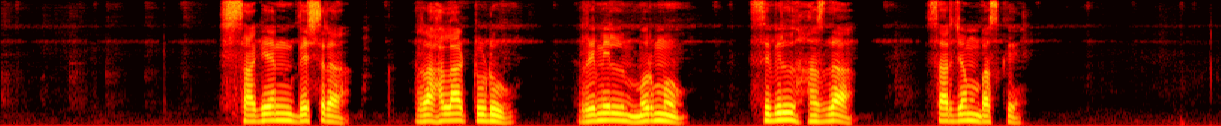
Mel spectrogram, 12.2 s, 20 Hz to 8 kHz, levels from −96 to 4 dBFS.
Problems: none marked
